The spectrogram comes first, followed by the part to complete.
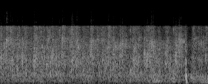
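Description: Church congregation applauding, a steady dense clapping.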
